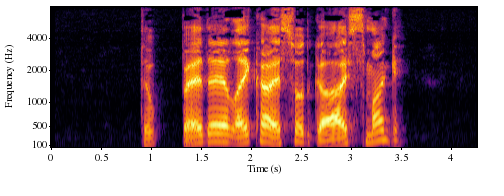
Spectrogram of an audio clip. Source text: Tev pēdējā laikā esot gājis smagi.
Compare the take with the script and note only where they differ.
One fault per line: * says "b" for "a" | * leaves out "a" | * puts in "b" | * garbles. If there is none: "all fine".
all fine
